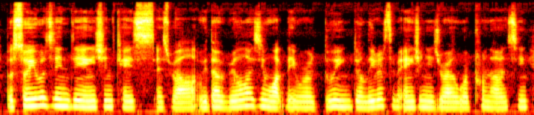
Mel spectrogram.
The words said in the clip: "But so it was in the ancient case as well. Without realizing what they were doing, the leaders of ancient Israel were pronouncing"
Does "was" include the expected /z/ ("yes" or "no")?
yes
